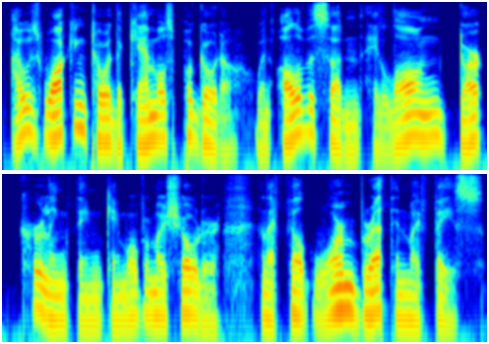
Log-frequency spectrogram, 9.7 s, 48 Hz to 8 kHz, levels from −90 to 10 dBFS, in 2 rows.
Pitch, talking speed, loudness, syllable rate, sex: 110 Hz, 180 wpm, -21 LUFS, 4.4 syllables/s, male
